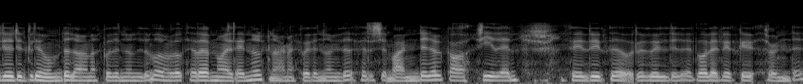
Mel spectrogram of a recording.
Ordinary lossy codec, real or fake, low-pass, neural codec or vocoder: none; fake; 7.2 kHz; autoencoder, 22.05 kHz, a latent of 192 numbers a frame, VITS, trained on many speakers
